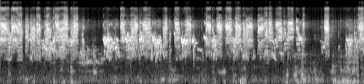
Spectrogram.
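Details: Steady busy twitter of budgerigars, rasping high chirps and warbles running almost without pause, with only a brief lull near the end.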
